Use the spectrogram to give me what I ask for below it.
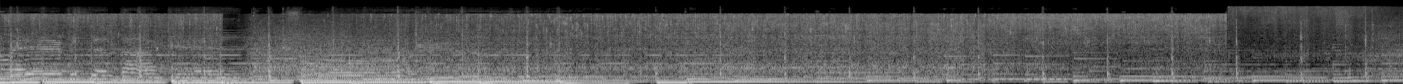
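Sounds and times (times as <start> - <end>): garlic frying in butter: 3.4 - 14.0.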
